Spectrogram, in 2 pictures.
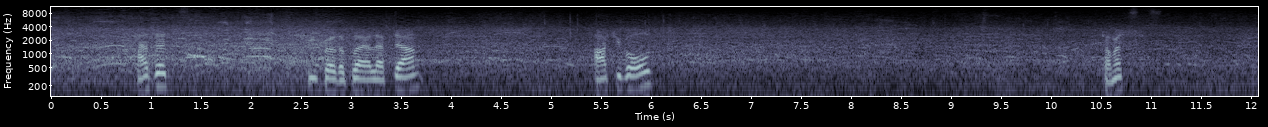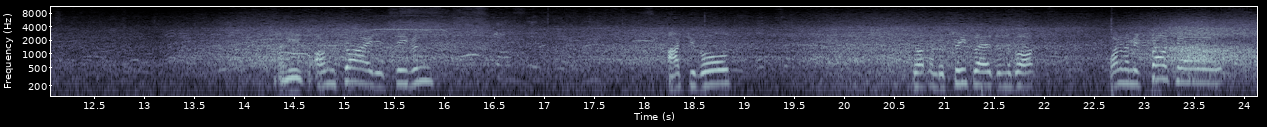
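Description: A large stadium crowd murmurs, then swells into a loud roar.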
